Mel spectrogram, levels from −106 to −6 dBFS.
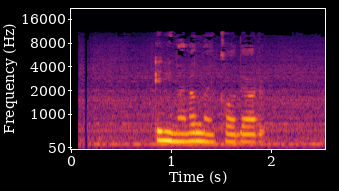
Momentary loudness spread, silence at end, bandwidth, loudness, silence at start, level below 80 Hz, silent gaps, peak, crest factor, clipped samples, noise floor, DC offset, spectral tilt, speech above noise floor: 12 LU; 0.05 s; 11 kHz; -24 LUFS; 0.25 s; -68 dBFS; none; -8 dBFS; 16 dB; under 0.1%; -47 dBFS; under 0.1%; -7 dB/octave; 24 dB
